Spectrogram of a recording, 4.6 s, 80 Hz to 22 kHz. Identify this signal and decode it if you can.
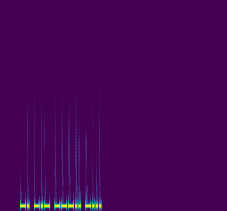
Morse code, heard as a keyed tone, about 36 wpm, 700 Hz. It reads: NK8B
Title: USA Call Signs - 4 Characters - Repeated 2x - 35wpm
